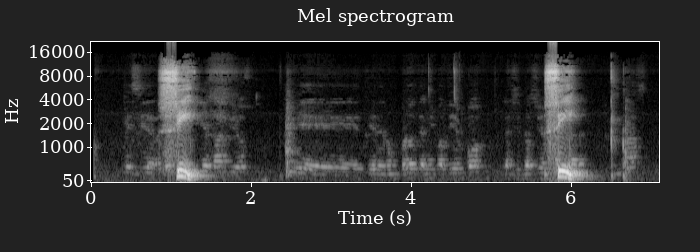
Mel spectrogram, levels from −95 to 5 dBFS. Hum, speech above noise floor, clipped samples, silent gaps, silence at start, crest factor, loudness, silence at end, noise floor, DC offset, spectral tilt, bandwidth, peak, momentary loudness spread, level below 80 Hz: none; 44 dB; 0.2%; none; 0.85 s; 18 dB; -9 LUFS; 1 s; -58 dBFS; under 0.1%; -2 dB/octave; 16.5 kHz; 0 dBFS; 19 LU; -58 dBFS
